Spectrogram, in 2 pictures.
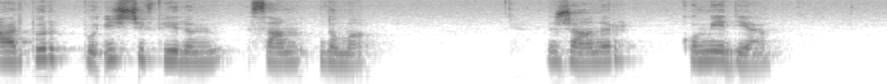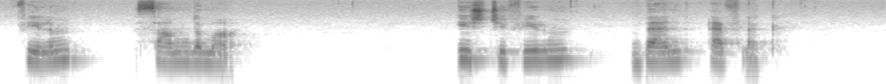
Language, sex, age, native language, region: Slovenian, female, 30-49, Slovenian, Savinja region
